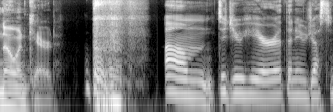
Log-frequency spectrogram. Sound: laughs

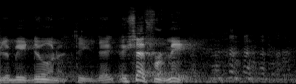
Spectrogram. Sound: laughter

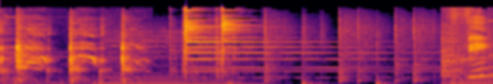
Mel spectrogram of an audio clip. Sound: laughs; bell rings

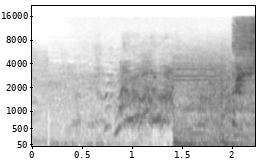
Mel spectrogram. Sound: snickering; onlookers hooting; synthpop

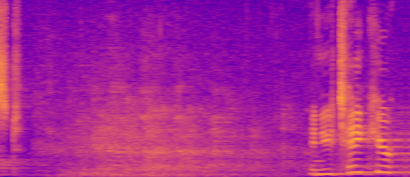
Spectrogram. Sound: audience laughs

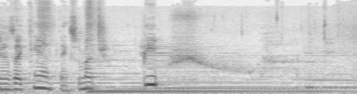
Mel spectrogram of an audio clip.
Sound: exhales softly; gentle instrumental music

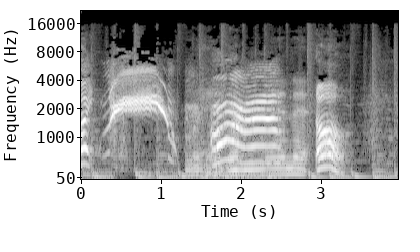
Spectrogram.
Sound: child screaming

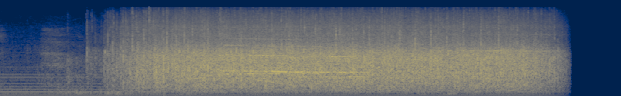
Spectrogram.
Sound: applause

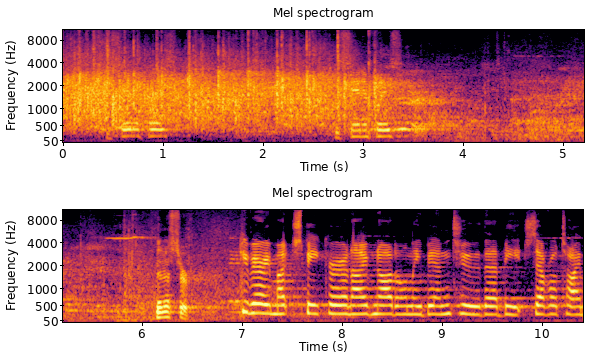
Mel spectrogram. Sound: applause

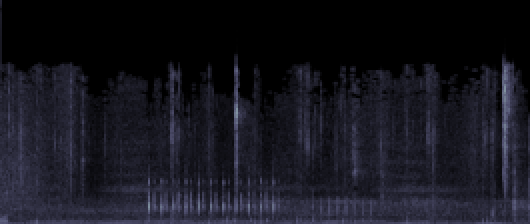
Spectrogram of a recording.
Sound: ticks clicking

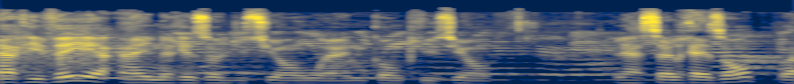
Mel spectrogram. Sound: applause

